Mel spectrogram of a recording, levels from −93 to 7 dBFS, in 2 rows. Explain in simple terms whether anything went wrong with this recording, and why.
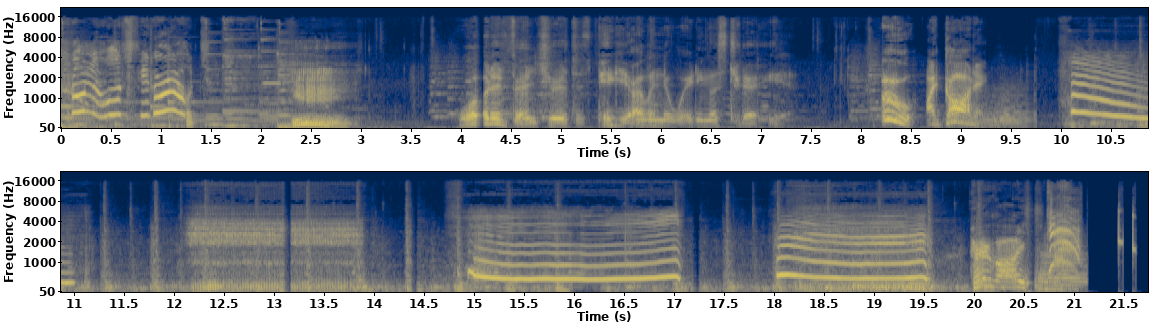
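Four times the sound briefly freezes into a held buzz or fading hiss, then jumps ahead: at 4.15 to 4.26 s, 5.06 to 5.14 s, 9.67 to 9.78 s and 20.55 to 20.64 s. Each is a burst of packet loss. A run of data went missing, the player stretched the last sound to cover it, and about 60 ms of audio was skipped.

Between 13.1 and 17.3 s there are roughly three small hiccups or smears, the longest around 70 ms. These are scattered short gaps. Single pieces of data arrived too late or not at all, and each hole was patched by briefly continuing the sound before it.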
